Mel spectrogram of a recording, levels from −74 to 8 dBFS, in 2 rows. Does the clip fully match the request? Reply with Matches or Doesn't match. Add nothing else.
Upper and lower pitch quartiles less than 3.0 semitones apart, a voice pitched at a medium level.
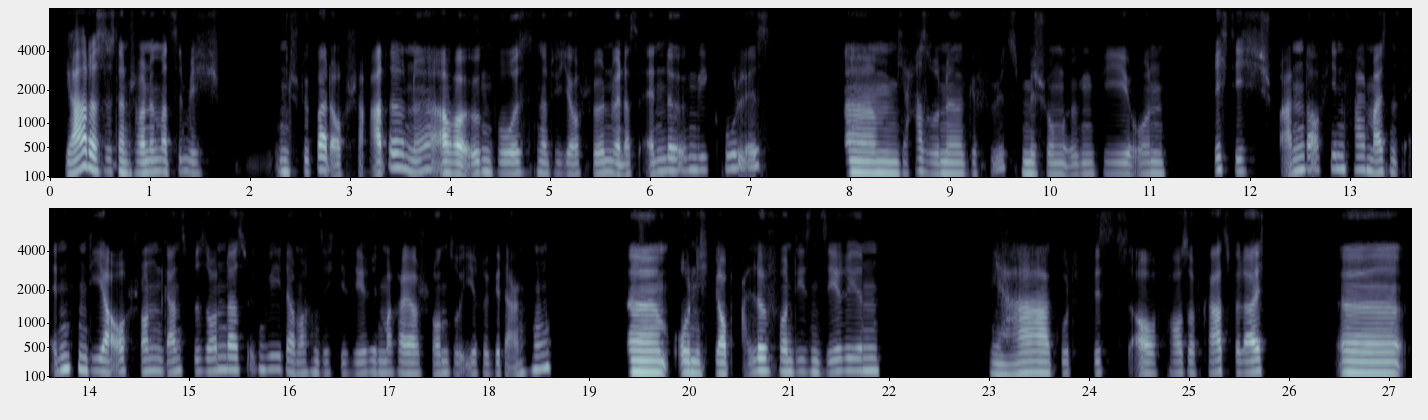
Matches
